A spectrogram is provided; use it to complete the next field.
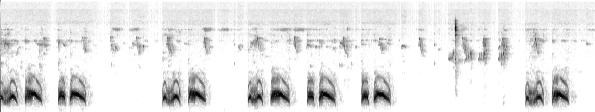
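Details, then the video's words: Male spotted dove, pesom call for luring. Double coos, short then longer and bowed, come in runs of two to three pairs with pauses between. A sharp click and a few soft high chirps sound midway. "suara panggilan Tekukur pesom Cocok untuk pancingan"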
